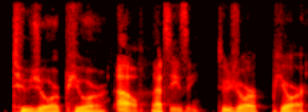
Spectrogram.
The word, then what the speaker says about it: toujours pur: What is the French pronunciation, Micah? We've been waiting. Oh, it's toujours pure.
